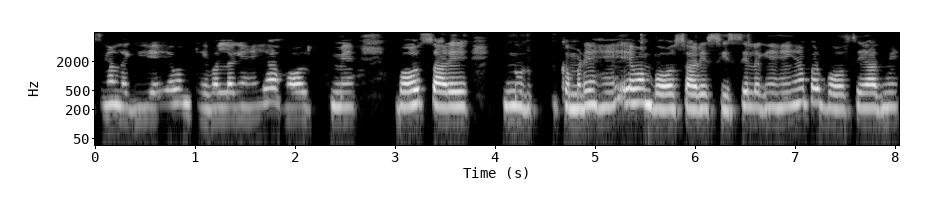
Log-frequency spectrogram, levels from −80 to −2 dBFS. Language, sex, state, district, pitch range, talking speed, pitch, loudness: Hindi, female, Bihar, Saran, 225-255 Hz, 195 wpm, 235 Hz, -18 LUFS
